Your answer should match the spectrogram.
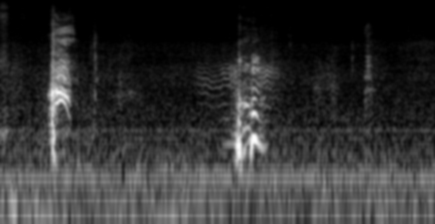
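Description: A man groaning twice: a short cry about half a second in, then a longer wavering groan a couple of seconds later.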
